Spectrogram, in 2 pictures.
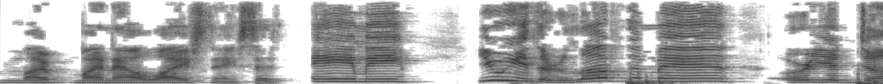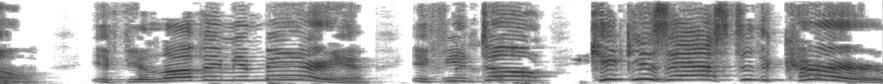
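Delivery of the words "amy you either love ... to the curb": very high-pitched, cackling voice. Retelling a funny read, imitating Tony Gwynn's high-pitched voice. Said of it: "In Tony Gwynn's high-pitched voice".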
